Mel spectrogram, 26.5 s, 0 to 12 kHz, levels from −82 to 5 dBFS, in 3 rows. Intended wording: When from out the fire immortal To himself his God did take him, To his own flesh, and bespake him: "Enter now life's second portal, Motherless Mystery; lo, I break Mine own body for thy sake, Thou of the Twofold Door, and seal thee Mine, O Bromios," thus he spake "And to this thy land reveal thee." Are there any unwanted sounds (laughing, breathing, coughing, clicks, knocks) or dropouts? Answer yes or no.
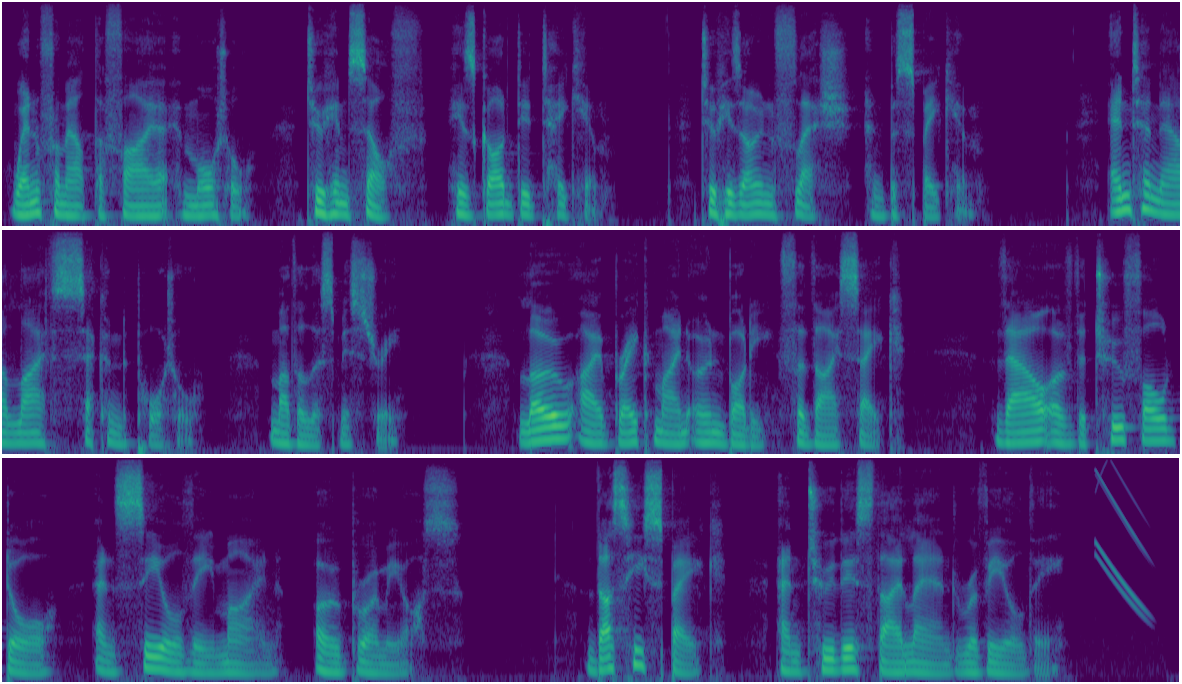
yes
